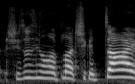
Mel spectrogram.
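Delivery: half-panicked yell. Acted. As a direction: shout the warning. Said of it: "Rick yelled".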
